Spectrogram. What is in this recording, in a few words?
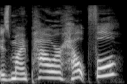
Voice variable chant; ruina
